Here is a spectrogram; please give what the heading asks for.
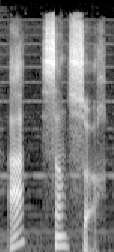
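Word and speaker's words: ascenseur: Entraînons-nous à prononcer « ascensor ». « Asensor ».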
